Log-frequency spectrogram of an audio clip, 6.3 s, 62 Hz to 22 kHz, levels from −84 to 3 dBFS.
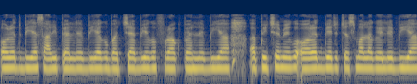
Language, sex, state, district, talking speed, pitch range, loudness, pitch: Bhojpuri, female, Uttar Pradesh, Ghazipur, 210 wpm, 190-195 Hz, -15 LUFS, 195 Hz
